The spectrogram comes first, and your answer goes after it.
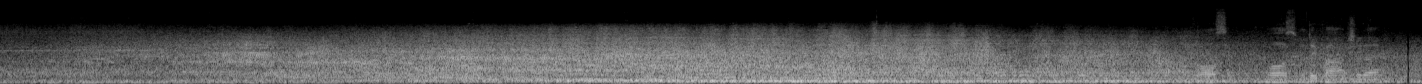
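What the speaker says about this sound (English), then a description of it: "Virgin Atlantic A330 departing Manchester Airport" A Virgin Atlantic Airbus A330 departs Manchester Airport, its jet engines a loud, broad roar that swells and holds steady for many seconds before slowly easing.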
